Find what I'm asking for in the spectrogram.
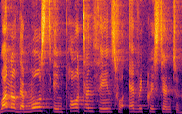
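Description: Through noticeable background noise, a man speaks in an animated tone with a raised, projected voice. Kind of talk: sermon. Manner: animated, call-and-response preaching; emphatic, repetitive, teacherly.

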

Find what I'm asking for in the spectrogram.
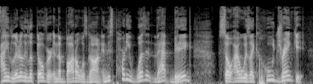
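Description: A man speaks in a plain, everyday voice at a moderate pace, his fairly high pitch moving with lively intonation on a very clean recording with a silent background. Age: 20s. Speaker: podcast host. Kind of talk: casual monologue. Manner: laid-back, rambling with fillers.

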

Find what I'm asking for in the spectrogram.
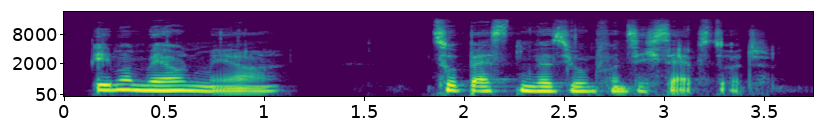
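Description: A woman is speaking. The recording is very clean with a silent background and a dry, close sound with no echo. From Germany. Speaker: life coach. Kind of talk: coaching talk. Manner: animated.

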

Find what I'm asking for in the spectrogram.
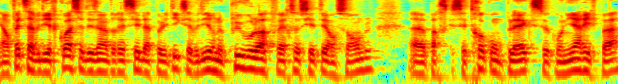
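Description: Very fast delivery with fairly even intonation. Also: man. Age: 30s. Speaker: politician and entrepreneur. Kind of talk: casual interview discussion.

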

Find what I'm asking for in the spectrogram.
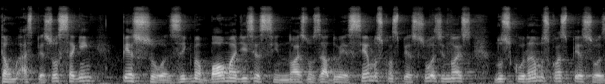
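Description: Moving at a fairly quick pace, a man uses a plain, everyday voice at medium pitch with ordinary pitch variation. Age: 40s. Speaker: pastor and youth leader. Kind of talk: podcast interview.

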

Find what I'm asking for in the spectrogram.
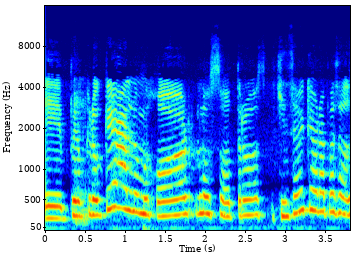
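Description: A woman's voice with a high pitch. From Panama, moved to Monterrey, Mexico at age five. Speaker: economics student. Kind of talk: casual chat.

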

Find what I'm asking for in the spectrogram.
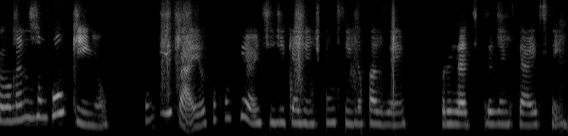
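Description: A woman's voice sits high in pitch. Its tone is dark and mellow. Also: dry, close sound with no echo. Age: 20s. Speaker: biology student, club member. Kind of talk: casual chat.

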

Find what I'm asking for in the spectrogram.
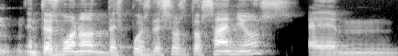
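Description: A man speaks in a normal speaking voice at a moderate pace. His pitch variation is ordinary, and the background is quiet. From Barcelona, Spain. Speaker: concert pianist. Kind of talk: interview.

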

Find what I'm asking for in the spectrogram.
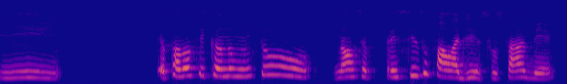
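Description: In a São Paulo accent, a woman with a high pitch and lively intonation talks at a fairly slow pace with long, frequent pauses over a quiet background. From São Paulo, East Zone. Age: 20s. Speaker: journalist and researcher. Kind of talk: interview.

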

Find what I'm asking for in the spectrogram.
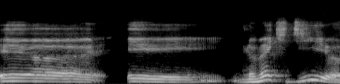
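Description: Against a quiet background, a man talks at medium pitch with lively intonation. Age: 40s. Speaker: kettlebell athlete. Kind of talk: casual chat.

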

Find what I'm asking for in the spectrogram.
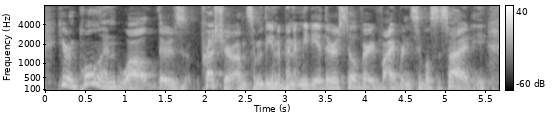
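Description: Over noticeable background noise, a man with an American accent talks at a very fast pace with hardly any pauses, his fairly high pitch showing ordinary variation and his loudness very even. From New York. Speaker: newspaper foreign correspondent. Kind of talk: interview.

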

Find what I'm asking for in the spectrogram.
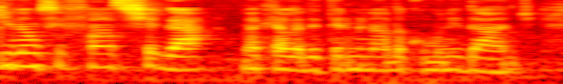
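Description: Talking at a fairly quick pace, a woman speaks with vocal fry. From southern Brazil, interior of Rio Grande do Sul (Getúlio Vargas). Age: 40s. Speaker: state legislator and former police chief. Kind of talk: interview. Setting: politician's office.

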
